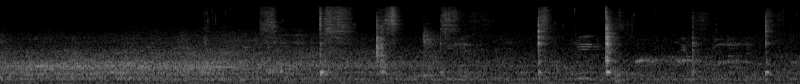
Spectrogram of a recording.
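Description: Cooked noodles drop softly onto a plate.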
